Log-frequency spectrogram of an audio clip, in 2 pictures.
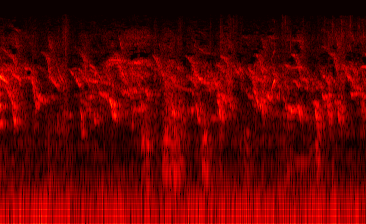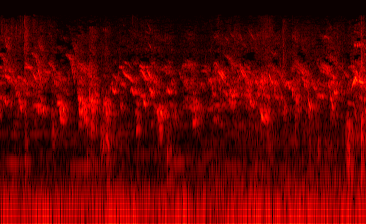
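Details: Bathing pet baby goose gives a continuous chatter of thin, high, falling peeps in rapid overlapping series, with a faint background hum.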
